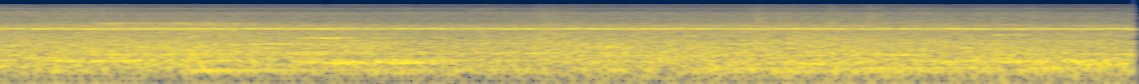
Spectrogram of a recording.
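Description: Disney Skyliner gondola station machinery running: a steady mechanical rumble with a constant high-pitched whine as the cabins move through the station.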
